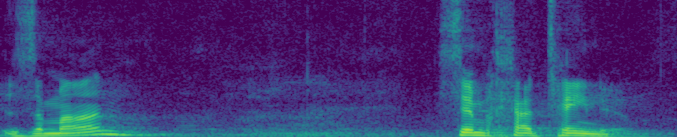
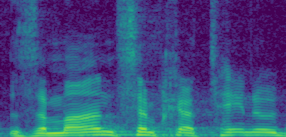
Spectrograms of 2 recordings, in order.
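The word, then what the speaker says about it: Zaman Simchatenu (זמן שמחתנו): When a word in Hebrew ends in the new sound, N-double-O or N-U, long U, it means our. And so it's Zaman Simchatenu, the season of our joy.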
